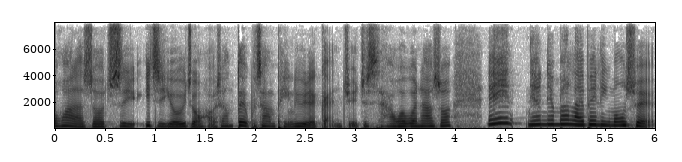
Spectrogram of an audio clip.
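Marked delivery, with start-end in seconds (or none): 4.3-5.9 eager host offering. Retold or imitated. Gatsby eagerly offering drinks.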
